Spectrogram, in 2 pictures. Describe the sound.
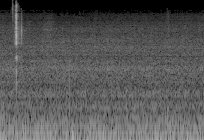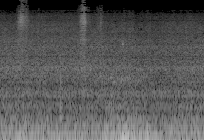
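Car engine and road noise during a drive form a steady low rumble that swells slightly near the end.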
